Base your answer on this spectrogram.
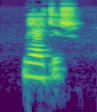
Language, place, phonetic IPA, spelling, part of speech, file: Russian, Saint Petersburg, [ˈmʲækʲɪʂ], мякиш, noun, LL-Q7737 (rus)-мякиш.wav
- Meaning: crumb (the soft inner part of bread)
